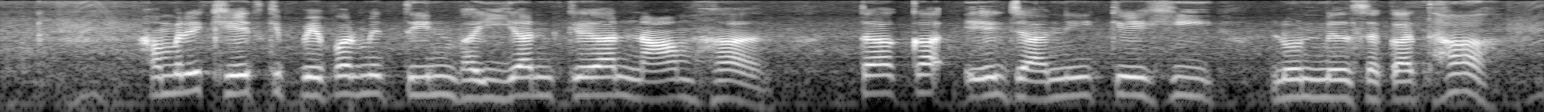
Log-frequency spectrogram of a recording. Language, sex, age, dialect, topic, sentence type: Bhojpuri, female, 25-30, Western, banking, question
